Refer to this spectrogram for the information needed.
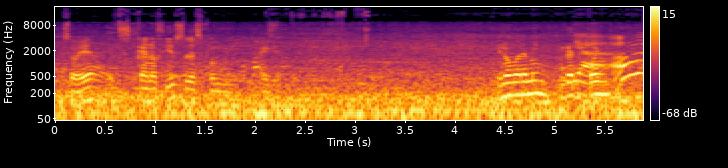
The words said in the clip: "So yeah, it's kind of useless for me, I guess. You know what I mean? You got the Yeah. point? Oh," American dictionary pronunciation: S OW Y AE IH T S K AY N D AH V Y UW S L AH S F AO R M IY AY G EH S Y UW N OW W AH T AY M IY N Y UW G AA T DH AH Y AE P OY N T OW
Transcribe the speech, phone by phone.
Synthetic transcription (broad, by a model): S OW Y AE IH T S K AY N D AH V Y UW S L AH S F AO R M IY AY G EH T Y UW N OW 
